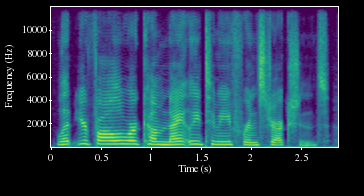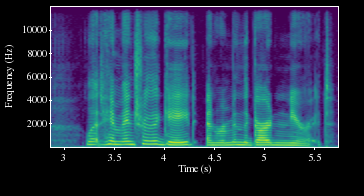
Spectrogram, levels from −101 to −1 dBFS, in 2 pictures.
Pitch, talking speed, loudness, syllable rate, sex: 235 Hz, 220 wpm, -17 LUFS, 5.7 syllables/s, female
